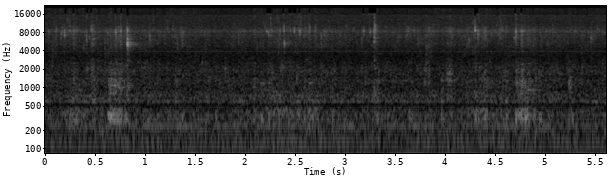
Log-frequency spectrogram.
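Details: KitchenAid windowed dishwasher KDTM384ESS (44 dB rating), normal wash cycle: soft steady swish of water spraying the inside walls, no knocks or grinding; a tad louder with fewer dishes but still whisper quiet.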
